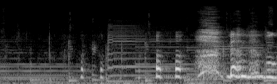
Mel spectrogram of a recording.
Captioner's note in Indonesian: tertawa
